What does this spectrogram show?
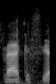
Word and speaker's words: McAfee: to do with you two it's mcafee it's mcafee i finally got to say it right oh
